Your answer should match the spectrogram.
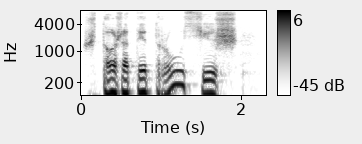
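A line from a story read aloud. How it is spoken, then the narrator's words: Angry growling voice. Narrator (Russian): рычал злой голос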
